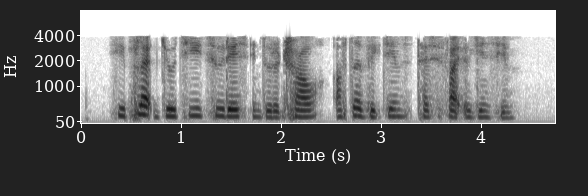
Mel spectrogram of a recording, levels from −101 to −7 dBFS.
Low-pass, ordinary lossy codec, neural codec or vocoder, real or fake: 7.2 kHz; AAC, 16 kbps; none; real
